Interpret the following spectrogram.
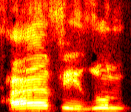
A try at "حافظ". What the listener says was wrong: না না, হাফিজ, এটা কিন্তু সুকুন, এটা আপনার পেশ না।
